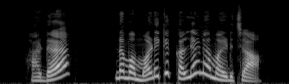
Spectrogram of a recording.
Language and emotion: Tamil, surprised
